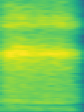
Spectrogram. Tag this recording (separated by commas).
Breathing, Respiratory sounds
